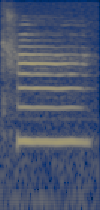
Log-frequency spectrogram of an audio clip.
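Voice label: "kaa1", Cantonese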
